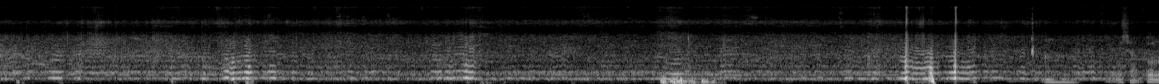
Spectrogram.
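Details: Old wooden-box colony of Asian honey bees during a honey harvest, buzzing loudly and steadily, with knocks, rustles and sharp clatter of comb handling, heaviest near seven and nine seconds.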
